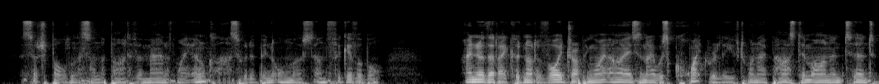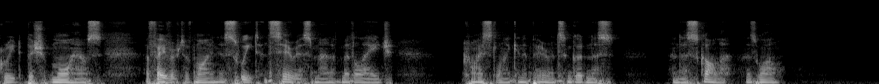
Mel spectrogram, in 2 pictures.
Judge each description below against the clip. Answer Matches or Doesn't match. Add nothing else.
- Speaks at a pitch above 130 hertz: Doesn't match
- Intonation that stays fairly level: Matches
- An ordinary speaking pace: Doesn't match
